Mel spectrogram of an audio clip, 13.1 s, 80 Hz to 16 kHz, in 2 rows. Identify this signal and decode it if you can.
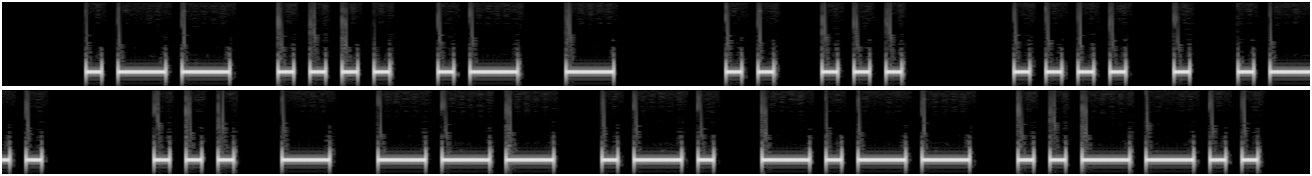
Morse code, heard as a keyed tone, about 15 wpm, 700 Hz. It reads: WHAT IS HER STORY?
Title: Sentences from Top 1000 Words - Review Part 1 - 15wpm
